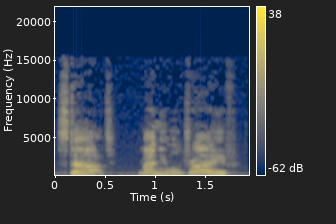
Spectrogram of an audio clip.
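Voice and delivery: panicked yell at the van; yelled command. Acted. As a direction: bark the order at the van. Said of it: "he removed his mask and yelled".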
